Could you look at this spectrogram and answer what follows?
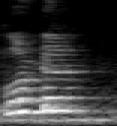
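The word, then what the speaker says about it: could: हैं डी याद रखिएगा डी के पहले एल आए तो एल का उच्चारण नहीं करेंगे जैसे सी ओ यू एल डी कुड शुड वुड इत्यादि एम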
